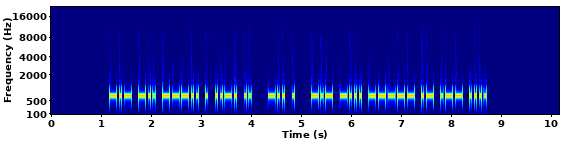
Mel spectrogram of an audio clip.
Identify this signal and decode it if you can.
Morse code, heard as a keyed tone, about 25 wpm, 700 Hz. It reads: KD8EFI DE KB0AWH
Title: USA Callsign DE Callsign - 6 Characters - 25wpm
